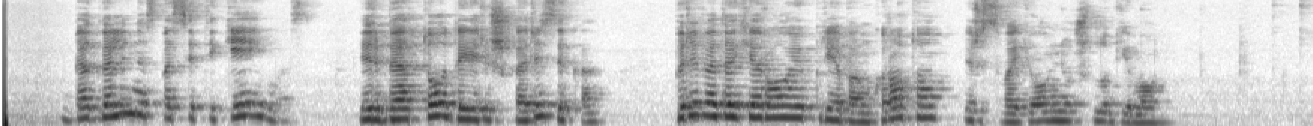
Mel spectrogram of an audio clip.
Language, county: Lithuanian, Kaunas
